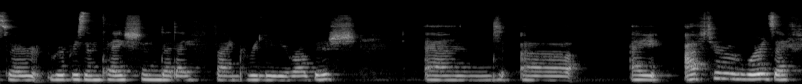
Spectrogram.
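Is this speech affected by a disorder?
Yes: covert stuttering; gradual onset in puberty, worse end of high school, father stuttered, therapy exercises unhelpful; early in accepting stutter, trying to be less covert; hid stutter with techniques in German, French, not in English, grew silent from fear; here blocks.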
